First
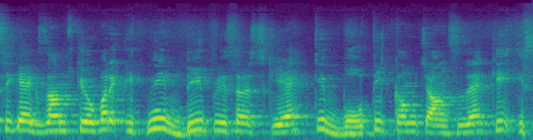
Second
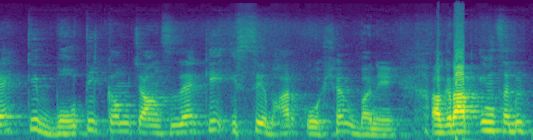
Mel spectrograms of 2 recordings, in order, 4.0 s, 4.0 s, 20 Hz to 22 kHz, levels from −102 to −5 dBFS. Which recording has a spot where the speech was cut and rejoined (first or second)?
second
